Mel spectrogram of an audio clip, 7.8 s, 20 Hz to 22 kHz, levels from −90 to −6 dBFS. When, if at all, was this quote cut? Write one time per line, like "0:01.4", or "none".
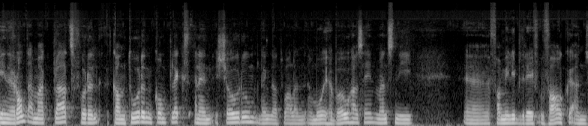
none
